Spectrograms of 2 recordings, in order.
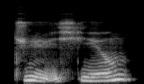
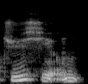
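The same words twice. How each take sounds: First: 举行 drawn out, dipping 举 then rising 行; correct tones on 举行. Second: 举行 with a wrong, non-rising tone on 行. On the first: Teacher correcting a student, 举行 with 行 rising. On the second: Teacher quoting a student's error, wrong tone on 行. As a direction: miss the second-syllable rise in 举行. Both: Shown as a demonstration. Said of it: "tone of the second syllable was wrong".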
